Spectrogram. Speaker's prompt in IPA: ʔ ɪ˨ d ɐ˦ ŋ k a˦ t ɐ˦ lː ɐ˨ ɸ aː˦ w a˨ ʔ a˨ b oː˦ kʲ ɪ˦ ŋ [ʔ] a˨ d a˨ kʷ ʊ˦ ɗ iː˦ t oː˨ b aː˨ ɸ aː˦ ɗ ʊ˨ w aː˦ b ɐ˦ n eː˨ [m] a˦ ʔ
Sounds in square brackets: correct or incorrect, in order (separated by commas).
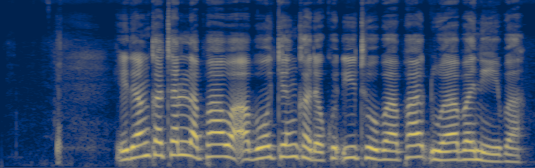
incorrect, incorrect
